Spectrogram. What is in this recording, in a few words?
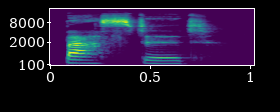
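"bastard", British English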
